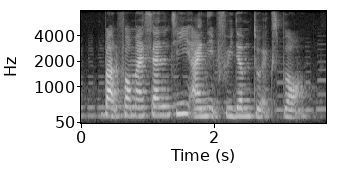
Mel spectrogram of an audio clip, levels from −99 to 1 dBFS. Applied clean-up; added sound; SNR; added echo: none; Wind instrument, woodwind instrument; 19 dB; none.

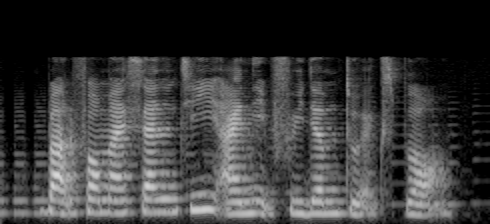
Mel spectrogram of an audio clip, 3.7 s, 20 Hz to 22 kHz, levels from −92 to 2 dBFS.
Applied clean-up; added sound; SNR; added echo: neural mask model RNNoise.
